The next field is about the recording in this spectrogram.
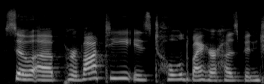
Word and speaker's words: Parvati: Which I wrote down so that no one yelled at us about the pronunciation. – I know. We read Harry Potter as children and formed our pronunciations then, people. So we are learning. – Sorry. We're doing our best. So it's Parvati.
